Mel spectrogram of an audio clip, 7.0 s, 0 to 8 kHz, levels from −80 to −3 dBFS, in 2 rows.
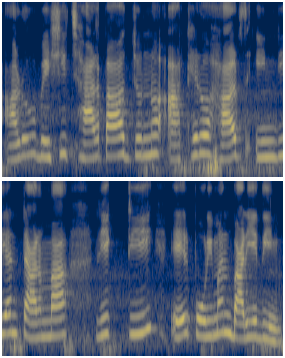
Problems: constant background noise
